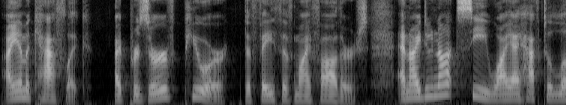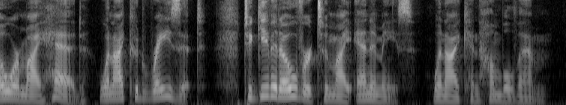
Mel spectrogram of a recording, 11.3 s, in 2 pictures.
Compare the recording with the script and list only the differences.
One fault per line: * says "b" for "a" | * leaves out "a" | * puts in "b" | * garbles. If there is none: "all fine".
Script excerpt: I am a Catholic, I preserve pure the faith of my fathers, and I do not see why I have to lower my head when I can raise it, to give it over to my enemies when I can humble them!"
* says "could" for "can"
